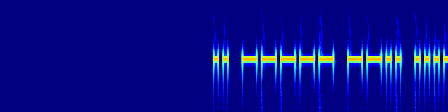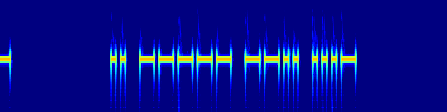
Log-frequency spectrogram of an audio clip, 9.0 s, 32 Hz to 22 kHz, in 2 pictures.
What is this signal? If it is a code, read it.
Morse code, heard as a keyed tone, about 25 wpm, 700 Hz. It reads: I0ZV I0ZV
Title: DXCC-100 Call Signs - 4 Characters - Repeated 2x - 25wpm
